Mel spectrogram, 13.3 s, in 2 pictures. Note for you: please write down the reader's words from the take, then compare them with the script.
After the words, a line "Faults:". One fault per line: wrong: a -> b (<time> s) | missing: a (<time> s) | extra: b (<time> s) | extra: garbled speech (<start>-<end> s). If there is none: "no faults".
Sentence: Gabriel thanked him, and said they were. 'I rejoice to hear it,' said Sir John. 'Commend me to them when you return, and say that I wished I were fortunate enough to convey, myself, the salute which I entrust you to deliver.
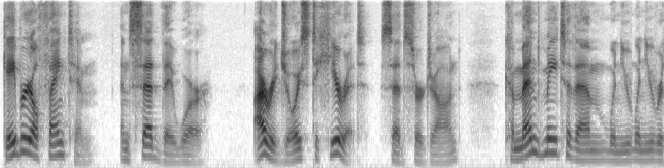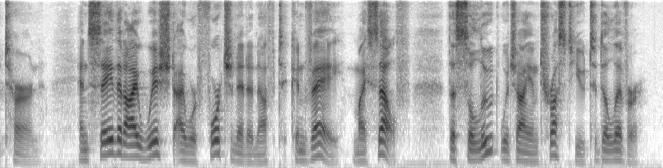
Gabriel thanked him, and said they were. 'I rejoice to hear it,' said Sir John. 'Commend me to them when you when you return, and say that I wished I were fortunate enough to convey, myself, the salute which I entrust you to deliver.
Faults:
extra: when you (6.3 s)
